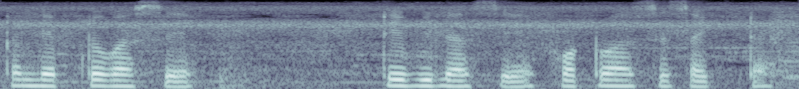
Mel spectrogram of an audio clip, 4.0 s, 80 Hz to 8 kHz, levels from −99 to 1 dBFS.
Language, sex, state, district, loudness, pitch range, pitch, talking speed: Bengali, female, Assam, Hailakandi, -17 LUFS, 180-195 Hz, 190 Hz, 105 wpm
